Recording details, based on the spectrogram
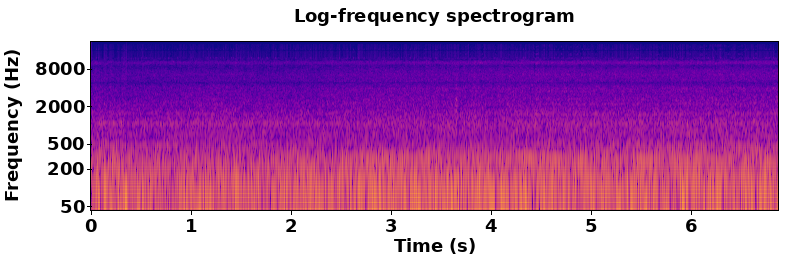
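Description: Steady low hum at even pitch under the road rumble while cruising; an abnormal drone whose source isn't pinned down.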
